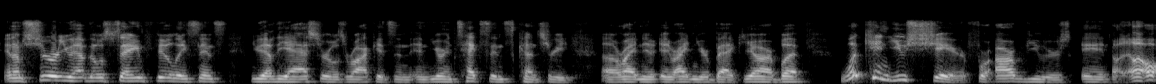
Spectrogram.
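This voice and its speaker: A man hosting an interview from his office over a video call, friendly and prone to restarting his phrases. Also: medium pitch. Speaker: host, county executive.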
